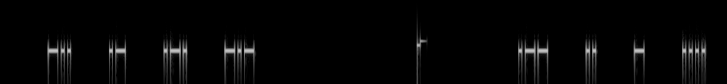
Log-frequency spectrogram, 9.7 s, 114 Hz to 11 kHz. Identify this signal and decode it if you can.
Morse code, heard as a keyed tone, about 28 wpm, spaced as for 13 wpm, 700 Hz. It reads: DARK WITH
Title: 4x Character Spacing - Top 500 Words - 28wpm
